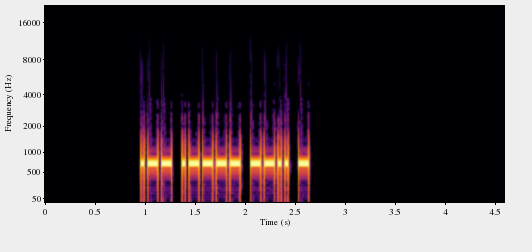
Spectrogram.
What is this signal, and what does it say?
Morse code, heard as a keyed tone, about 34 wpm, 700 Hz. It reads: W1ZT
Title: Easy Call Signs Repeated 2x - 35wpm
